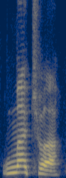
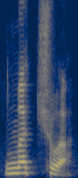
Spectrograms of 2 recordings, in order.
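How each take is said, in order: First: The word ends in a 'ua' sound. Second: The same.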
